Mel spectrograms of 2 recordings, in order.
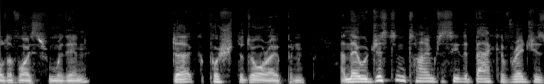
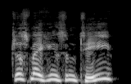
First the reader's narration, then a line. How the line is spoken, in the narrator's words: he called out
